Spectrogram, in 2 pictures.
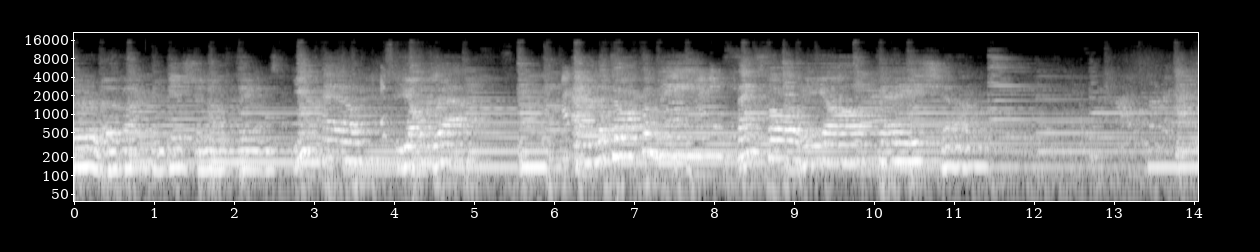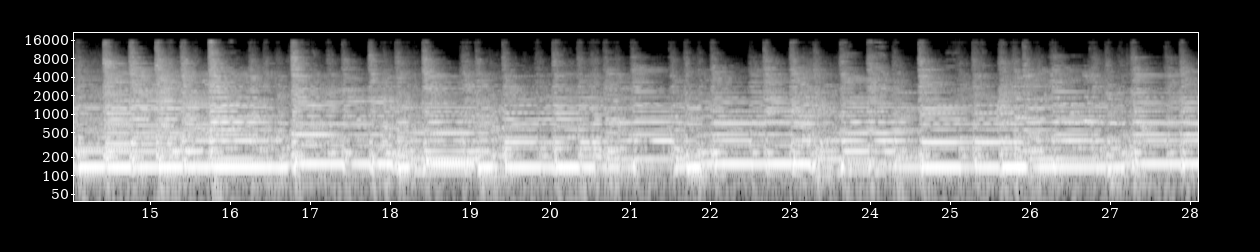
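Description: Acoustic guitar strummed in chords, played live. The playing drops to a quieter passage a little before the middle, then strumming picks up again louder.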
